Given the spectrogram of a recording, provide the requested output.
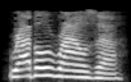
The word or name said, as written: rabble-rouser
